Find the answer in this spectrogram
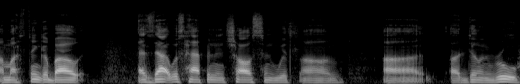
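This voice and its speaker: A man with a New York accent speaks at a moderate pace in a fairly low pitch. Faint music plays in the background. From Brooklyn, New York, Trinidadian family. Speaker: gun violence prevention advocate; interview guest. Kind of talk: interview. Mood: calm, reflective. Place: studio. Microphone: lapel.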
